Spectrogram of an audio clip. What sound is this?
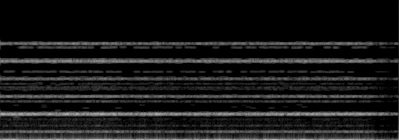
photo file converted in audio file
audio, photo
